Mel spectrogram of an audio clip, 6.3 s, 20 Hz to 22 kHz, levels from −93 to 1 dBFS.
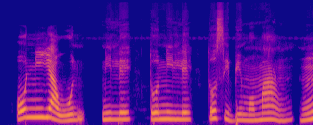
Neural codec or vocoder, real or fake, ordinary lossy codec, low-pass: vocoder, 44.1 kHz, 128 mel bands every 256 samples, BigVGAN v2; fake; Opus, 24 kbps; 19.8 kHz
